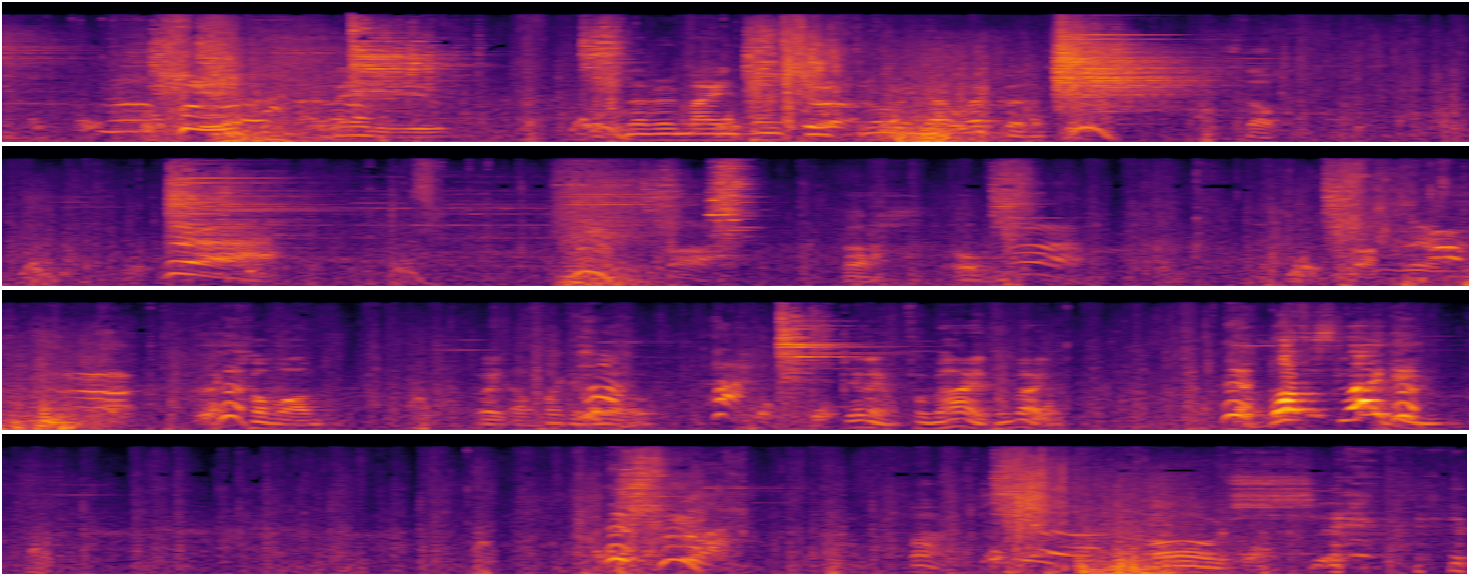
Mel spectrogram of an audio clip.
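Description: Swords clash and slash.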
